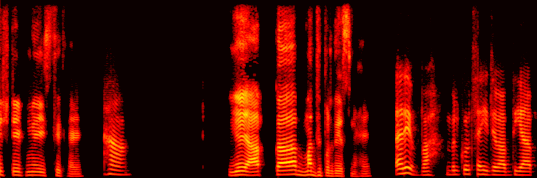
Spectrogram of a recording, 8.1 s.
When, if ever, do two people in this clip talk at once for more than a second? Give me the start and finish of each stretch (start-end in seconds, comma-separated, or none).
none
